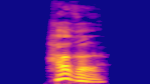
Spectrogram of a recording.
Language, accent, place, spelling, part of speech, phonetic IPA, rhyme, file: German, Germany, Berlin, harre, verb, [ˈhaʁə], -aʁə, De-harre.ogg
- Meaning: inflection of harren: 1. first-person singular present 2. singular imperative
